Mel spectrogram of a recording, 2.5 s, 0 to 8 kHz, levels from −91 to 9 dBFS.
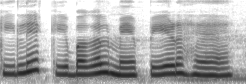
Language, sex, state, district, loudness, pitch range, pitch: Hindi, female, Jharkhand, Garhwa, -12 LUFS, 225-270 Hz, 245 Hz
